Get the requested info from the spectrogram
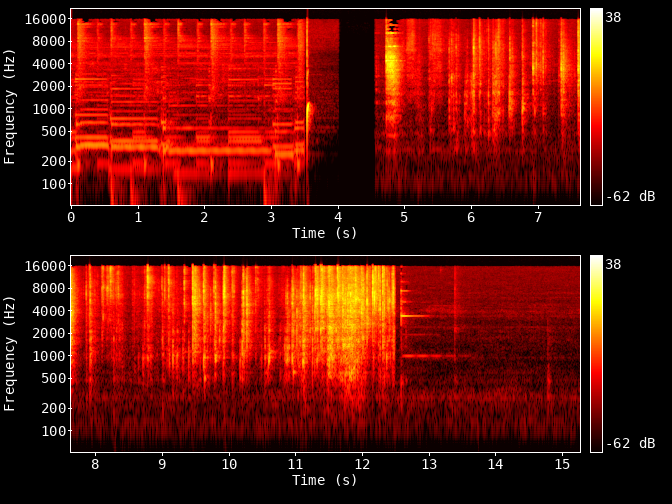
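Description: Guitar background music that cuts off a few seconds in. After a short silence come irregular clicks and rustles of a plastic Greek yogurt tub being handled, thickening near the end into a dense scraping rustle as thick yogurt is spooned out into a glass dessert bowl.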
